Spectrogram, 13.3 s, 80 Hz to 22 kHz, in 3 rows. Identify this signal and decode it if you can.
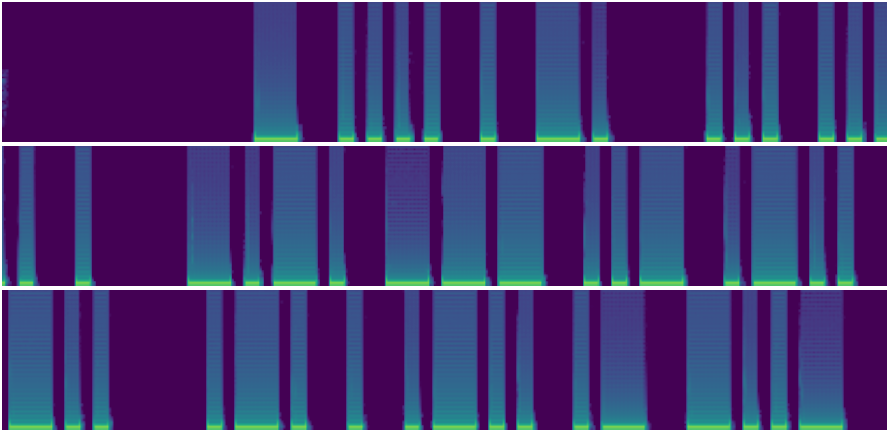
Morse code, heard as a keyed tone, about 17 wpm, 700 Hz. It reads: THEN SHE COULD RELAX
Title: Sentences from Top 1400 Words 17wpm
